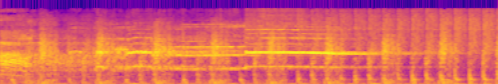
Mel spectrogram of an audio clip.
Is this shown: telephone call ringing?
no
